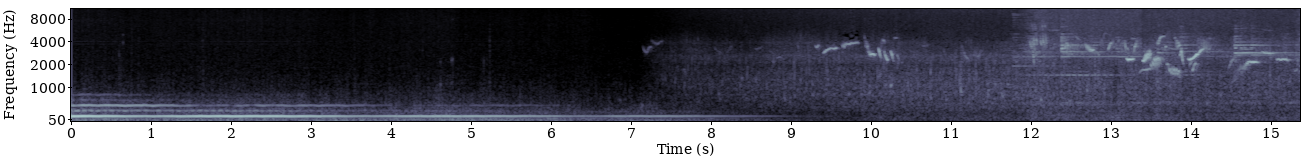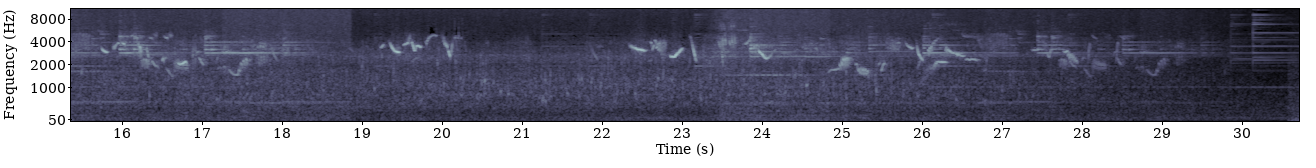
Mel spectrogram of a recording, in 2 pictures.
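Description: A low, steady horn-like tone fades away over the first several seconds, then birds chirp and sing over a soft background hiss, in clusters of quick rising and falling calls.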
